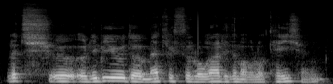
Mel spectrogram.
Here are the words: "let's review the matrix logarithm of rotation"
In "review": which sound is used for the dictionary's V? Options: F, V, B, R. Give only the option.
B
